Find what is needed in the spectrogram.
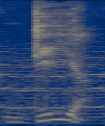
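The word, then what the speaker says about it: Dehya: And actually, I saw in a trailer or something that her name is pronounced Dia.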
